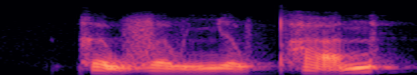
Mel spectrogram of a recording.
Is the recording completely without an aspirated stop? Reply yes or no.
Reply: no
